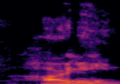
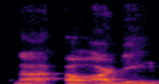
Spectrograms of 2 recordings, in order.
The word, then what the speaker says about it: Jardine: Hardin, please don't pronounce that, Jay. Ardeen, just Ardeen. Hardin, you'll get cursed out.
